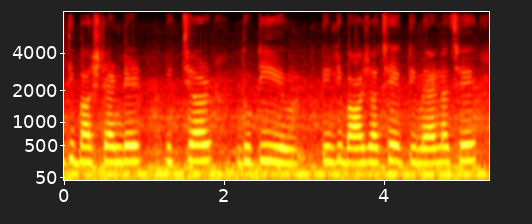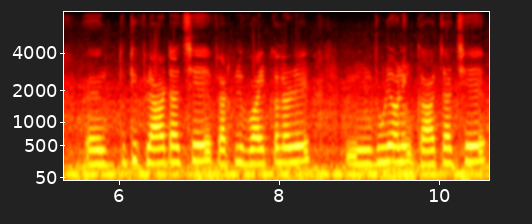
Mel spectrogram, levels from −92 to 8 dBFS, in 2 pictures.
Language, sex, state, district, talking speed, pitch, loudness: Bengali, female, West Bengal, Jhargram, 125 wpm, 120 Hz, -14 LUFS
